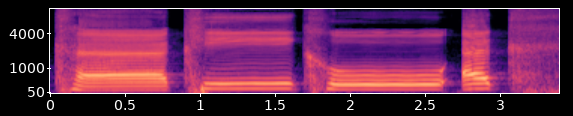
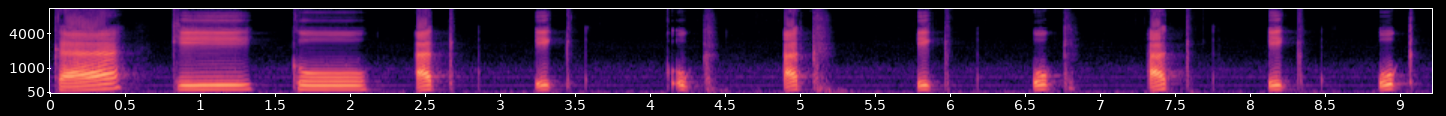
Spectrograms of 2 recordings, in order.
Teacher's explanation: untuk huruf kaf ini dia hanya berupa percikan nafas. Justru kalau dia sampai betul-betul berlebihan, lebih dari kadar percikan, dia disebutnya takaluf.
